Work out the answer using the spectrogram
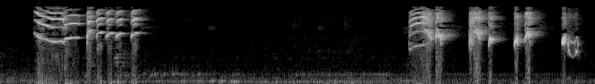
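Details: Female orange-headed thrush sounds played as a lure for singing: fast clusters of high squeaky, slurred notes, a quiet gap with low hum, then a second uneven burst of sharp notes.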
